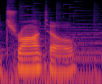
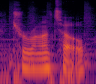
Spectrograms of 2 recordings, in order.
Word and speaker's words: Toronto: if you come to Toronto or Vancouver or some place you like you like how I set it there too I tried to pronounce a second T Toronto you know we say Toronto here but you wouldn't be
